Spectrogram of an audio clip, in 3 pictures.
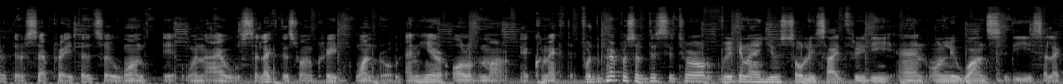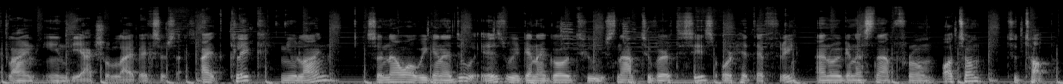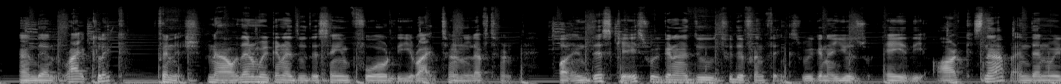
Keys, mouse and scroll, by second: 5.7-7.1 scroll down 1, 10.8 middle click, 12.5 right click, 13.2 click, 18.7 scroll up 1, 19.8 click, 21.7 right click, 22.6 click, 23.2 middle click.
